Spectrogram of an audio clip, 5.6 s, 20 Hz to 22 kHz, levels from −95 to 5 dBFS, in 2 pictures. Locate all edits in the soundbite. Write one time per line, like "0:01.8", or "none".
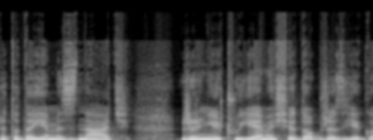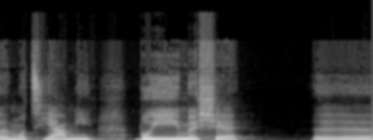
none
